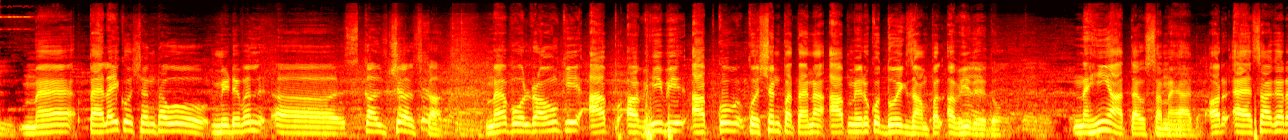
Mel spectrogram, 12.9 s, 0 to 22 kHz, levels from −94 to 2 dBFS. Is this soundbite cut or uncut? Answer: uncut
